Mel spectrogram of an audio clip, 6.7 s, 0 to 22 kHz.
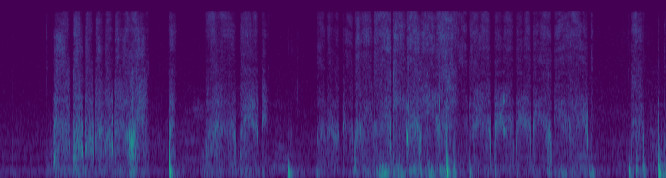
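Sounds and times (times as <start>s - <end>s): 
pen scratching across paper writing a signature: 0.6s - 1.5s, 2.1s - 6.6s
sharp pen taps: 3.6s - 6.6s.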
